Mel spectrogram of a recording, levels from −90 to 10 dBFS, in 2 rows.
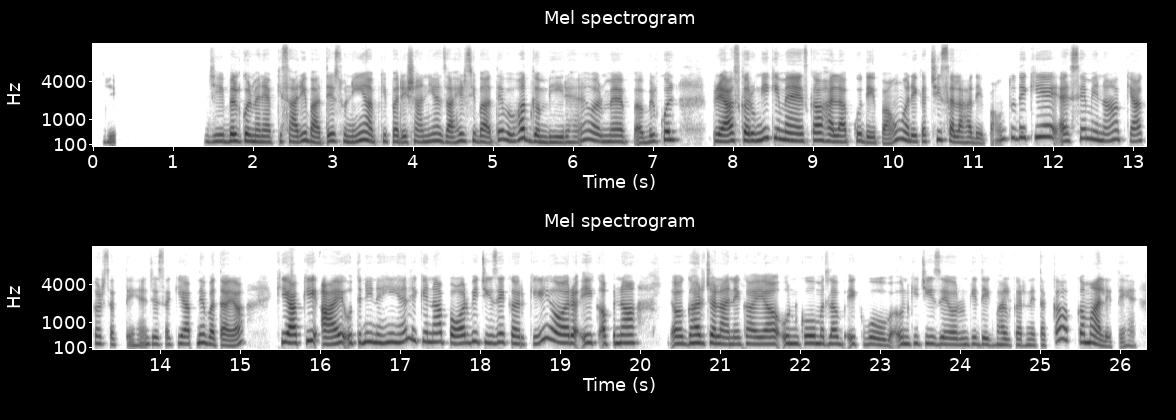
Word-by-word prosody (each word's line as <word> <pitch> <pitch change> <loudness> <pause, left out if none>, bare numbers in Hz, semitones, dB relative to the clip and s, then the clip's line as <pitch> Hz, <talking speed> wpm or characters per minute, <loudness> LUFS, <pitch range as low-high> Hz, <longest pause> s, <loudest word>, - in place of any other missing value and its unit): जी। - - -8 1.2
जी। 225 +2 -2
बिल्कुल, 240 +1 +5
मैंने 210 -1 +1
आपकी 200 +3 -6
सारी 210 +3 -1
बातें 215 +1 +1
सुनी, 225 +1 -2
आपकी 230 -3 -1
परेशानियाँ 215 +3 -2
जाहिर 210 +3 -1
सी 240 +2 -6
बात 210 - -1
है 300 - +2
बहुत 275 +5 +3
गंभीर 195 -3 0
हैं 200 +7 -6
और 260 -6 -1
मैं 215 0 +1 0.2
अ, 175 - -3
बिल्कुल 235 +9 +1 0.4
प्रयास 240 +2 +5
करूँगी 270 +4 +4
कि 340 - +1
मैं 265 -5 +4
इसका 265 +2 +1
हल 215 -2 +2
आपको 215 +4 -1
दे 190 -4 -2
पाऊँ 270 - -3
और 255 -5 -1
एक 220 0 -2
अच्छी 280 +6 -3
सलाह 195 -8 -1
दे 170 -2 -7
पाऊँ। 295 +3 -9
तो 350 - -5
देखिए 380 +3 +1 0.2
ऐसे 330 +7 -5
में 315 -3 0
ना 255 +1 -2
आप 305 - -5
क्या 230 0 -1
कर 255 0 -5
सकते 215 -3 -12
हैं 195 +5 -8
जैसा 235 -2 -7
कि 250 +4 -7
आपने 250 +4 0
बताया, 200 -4 +1 0.4
कि 310 -1 +2
आपकी 285 +5 +7
आय 240 +5 +6
उतनी 295 +3 -1
नहीं 295 +1 +2
है 310 - 0
लेकिन 330 -5 -2
आप 315 -1 0
और 275 +1 +4
भी 325 +2 -1
चीज़ें 295 0 -2
करके 250 0 -3 0.2
और 280 -3 +5
एक 285 +1 -1
अपना 275 +2 +2 0.5
अ, 250 +1 +3
घर 275 +3 +4
चलाने 240 -4 +2
का 250 +1 -2
या 240 0 +2 0.2
उनको 260 +1 +2
मतलब 250 -1 -2
एक 240 - -6
वो 230 0 -1 0.3
उनकी 245 +1 -3
चीज़ें 235 -1 -4
और 215 -1 -2
उनकी 220 +2 -6
देखभाल 215 -1 -4
करने 200 0 -7
तक 200 -2 -9
का 365 - -1
आप 390 -1 -3
कमा 290 -6 +3
लेते 160 -5 -9
हैं। 170 0 -13
245 Hz, 195 wpm, -21 LUFS, 220-280 Hz, 1.2 s, आपकी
